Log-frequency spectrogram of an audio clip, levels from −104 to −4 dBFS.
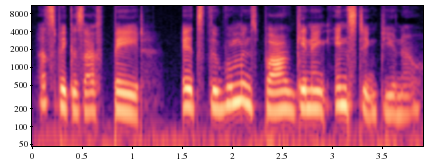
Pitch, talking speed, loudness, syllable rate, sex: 200 Hz, 170 wpm, -17 LUFS, 5.4 syllables/s, female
